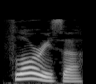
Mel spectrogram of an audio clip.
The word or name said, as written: floriza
